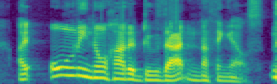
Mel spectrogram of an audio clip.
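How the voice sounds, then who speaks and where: Moderate-paced talk from a man over a quiet background. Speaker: translator and audiobook narrator. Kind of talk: podcast interview. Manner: halting, many repetitions.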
